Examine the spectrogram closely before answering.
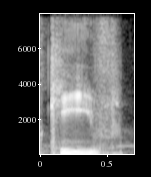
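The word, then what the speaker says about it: Kyiv: all the joural were referring to Kev as keev yeah and I was like what what the is going oh but that's actually how it's pronounced I don't give a it's Kiev mate oh got nice chicken K always been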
